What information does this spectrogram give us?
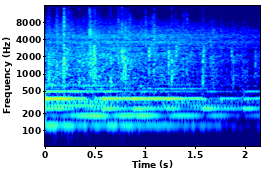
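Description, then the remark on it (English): An audience claps their hands for God's word in a steady, dense patter of many overlapping claps, with a sustained low musical tone holding underneath throughout. “Can we clap our hands for God's word today?”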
